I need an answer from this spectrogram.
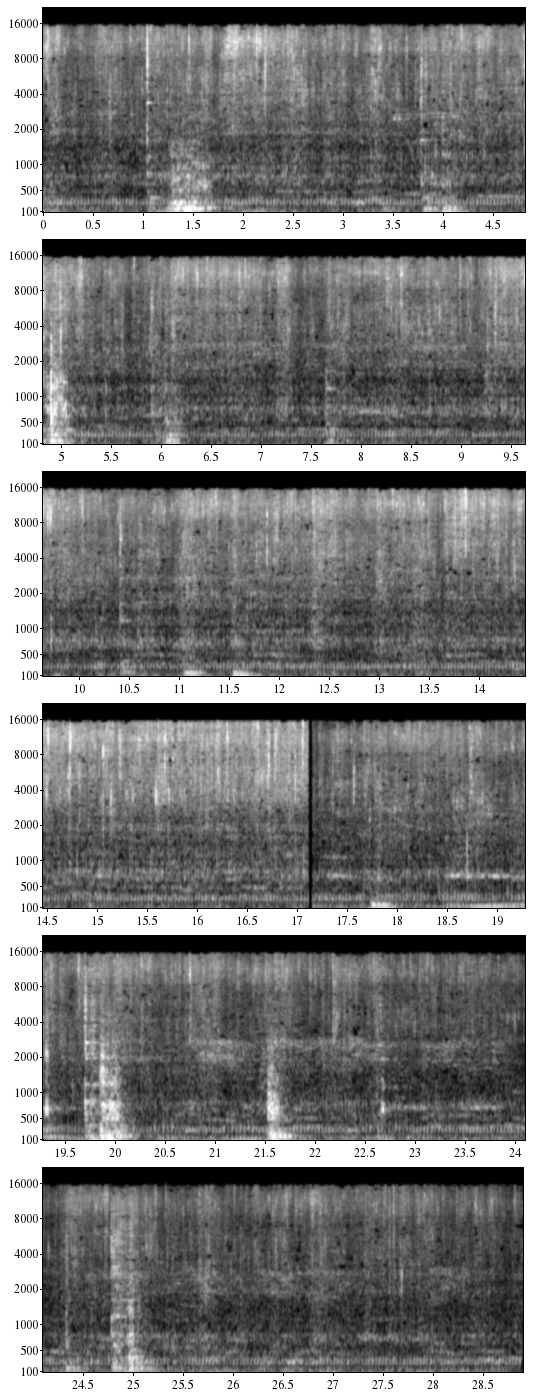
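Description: Sausage sambal sizzling in a non-stick wok as it is cooked down to a thick sauce, stirred with a plastic spatula that knocks against the pan a few times.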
